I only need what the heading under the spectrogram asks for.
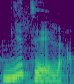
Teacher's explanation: Y la L se convierte en una L suave.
